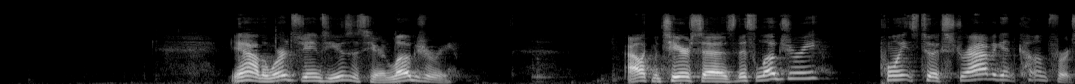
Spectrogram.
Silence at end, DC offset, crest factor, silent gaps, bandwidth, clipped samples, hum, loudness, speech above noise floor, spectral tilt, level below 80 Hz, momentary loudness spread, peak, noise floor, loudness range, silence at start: 0 s; under 0.1%; 20 dB; none; 11.5 kHz; under 0.1%; none; -18 LUFS; 54 dB; -5 dB/octave; -60 dBFS; 15 LU; 0 dBFS; -71 dBFS; 4 LU; 2.3 s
